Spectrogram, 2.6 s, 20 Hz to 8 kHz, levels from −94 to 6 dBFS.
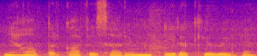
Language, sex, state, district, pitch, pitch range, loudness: Hindi, female, Haryana, Charkhi Dadri, 195 Hz, 185-205 Hz, -15 LUFS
